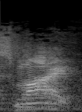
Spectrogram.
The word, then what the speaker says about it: Smythe: Mr. Smith is closing up his shop. That's Smythe. There you got it.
